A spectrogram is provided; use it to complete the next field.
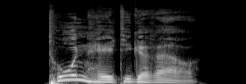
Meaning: inflection of tonhältig: 1. strong/mixed nominative masculine singular comparative degree 2. strong genitive/dative feminine singular comparative degree 3. strong genitive plural comparative degree
- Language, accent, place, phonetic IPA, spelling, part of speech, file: German, Germany, Berlin, [ˈtoːnˌhɛltɪɡəʁɐ], tonhältigerer, adjective, De-tonhältigerer.ogg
